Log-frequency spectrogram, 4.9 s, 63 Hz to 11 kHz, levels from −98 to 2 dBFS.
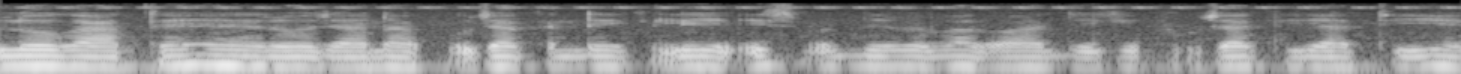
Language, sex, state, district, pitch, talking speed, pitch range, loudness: Hindi, male, Maharashtra, Washim, 110 Hz, 220 wpm, 105-115 Hz, -19 LUFS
